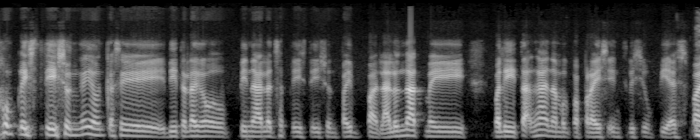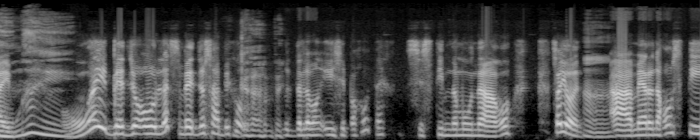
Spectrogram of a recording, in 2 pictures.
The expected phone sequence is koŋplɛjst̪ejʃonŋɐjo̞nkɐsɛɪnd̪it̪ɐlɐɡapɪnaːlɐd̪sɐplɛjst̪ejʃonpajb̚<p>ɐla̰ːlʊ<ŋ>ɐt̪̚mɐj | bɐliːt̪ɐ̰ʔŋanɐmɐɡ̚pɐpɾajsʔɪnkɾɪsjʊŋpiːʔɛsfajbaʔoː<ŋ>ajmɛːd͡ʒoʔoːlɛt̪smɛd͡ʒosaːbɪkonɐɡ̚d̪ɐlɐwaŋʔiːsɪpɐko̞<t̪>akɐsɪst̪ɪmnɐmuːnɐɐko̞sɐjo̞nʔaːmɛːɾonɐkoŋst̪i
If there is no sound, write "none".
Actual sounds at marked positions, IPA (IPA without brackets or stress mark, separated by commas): p, n, ŋ, t̪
